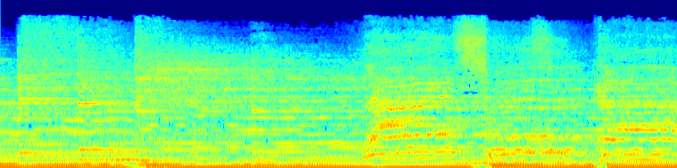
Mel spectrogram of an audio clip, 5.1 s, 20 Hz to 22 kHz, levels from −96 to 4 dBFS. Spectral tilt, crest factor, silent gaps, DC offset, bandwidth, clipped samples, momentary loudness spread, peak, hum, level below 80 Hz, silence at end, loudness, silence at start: -4.5 dB/octave; 12 dB; none; under 0.1%; 15 kHz; under 0.1%; 3 LU; -8 dBFS; none; -24 dBFS; 0 s; -21 LUFS; 0 s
